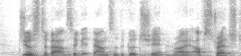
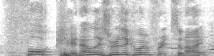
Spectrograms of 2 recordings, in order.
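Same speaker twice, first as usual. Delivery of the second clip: mock impressed woman; 10 semitones higher, 4 dB louder than usual.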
